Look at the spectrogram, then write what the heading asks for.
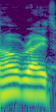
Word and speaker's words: Hobrecht: Yes, the Apostolos and the Hobrechts, we all understand how that comes out. His mom usually has a sign that says it's pronounced Hobrecht.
